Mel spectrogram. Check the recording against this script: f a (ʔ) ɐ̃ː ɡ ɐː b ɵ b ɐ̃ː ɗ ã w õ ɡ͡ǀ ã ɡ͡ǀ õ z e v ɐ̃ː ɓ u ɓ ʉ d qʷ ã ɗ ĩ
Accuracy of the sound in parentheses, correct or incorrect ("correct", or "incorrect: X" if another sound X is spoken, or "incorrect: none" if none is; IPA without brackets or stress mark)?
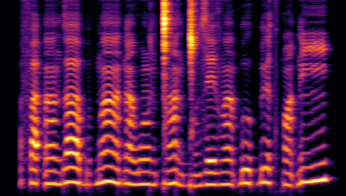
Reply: correct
